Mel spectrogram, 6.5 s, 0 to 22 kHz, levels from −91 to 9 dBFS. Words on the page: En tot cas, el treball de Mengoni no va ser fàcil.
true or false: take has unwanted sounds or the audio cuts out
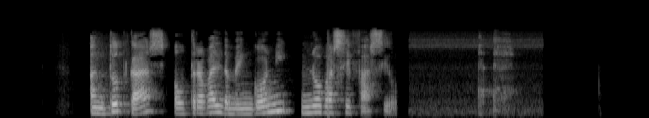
true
